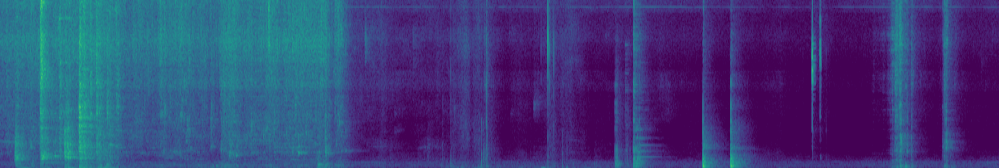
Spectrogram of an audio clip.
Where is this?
in a kitchen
